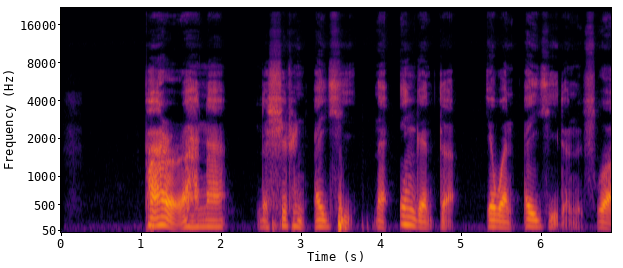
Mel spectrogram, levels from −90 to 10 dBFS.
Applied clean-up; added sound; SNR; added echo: none; none; none; none.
